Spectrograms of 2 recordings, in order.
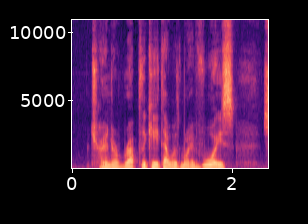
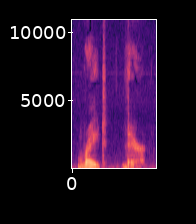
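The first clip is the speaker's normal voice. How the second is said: whisper; 4 semitones lower, 5 dB quieter than usual. Real, not acted. Dramatic turn after quoted cringe.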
